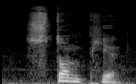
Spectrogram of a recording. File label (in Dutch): "stompje", Dutch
